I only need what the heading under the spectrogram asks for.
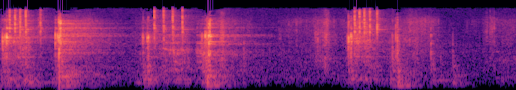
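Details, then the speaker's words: Reassembled Shimano freewheel hub, ball bearings split unevenly top and bottom, spun by hand: only faint scattered ticks instead of crisp pawl clicking because grease got on the pawls; it still locks up. "and it spins i don't hear it clicking like it used to let me show you on the other bike so there it is clicking so some of the grease got on the paws there and but it is locking up"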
